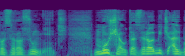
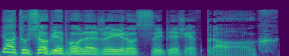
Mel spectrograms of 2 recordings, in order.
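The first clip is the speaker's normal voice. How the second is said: drawn-out feeble groan, sinking at the end; woeful, slow lament; weak moaning; 4 semitones higher than usual. A narrator's reading. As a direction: moan it out, starting high and fading. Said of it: "jęknęła słabym głosem".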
